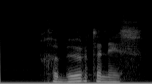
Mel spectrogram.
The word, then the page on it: gebeurtenis: [ɣə.bøːɾ.tə.nis]; /ɣə.bø:ɾ.tə.nis/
